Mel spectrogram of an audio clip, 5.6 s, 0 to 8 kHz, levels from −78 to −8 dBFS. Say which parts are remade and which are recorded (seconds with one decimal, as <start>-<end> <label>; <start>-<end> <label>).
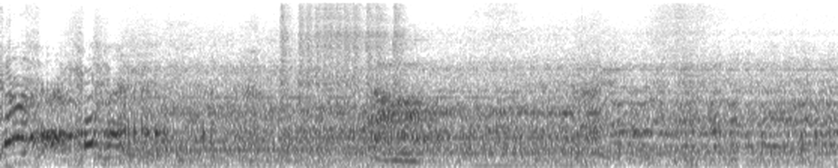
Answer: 0.0-0.8 remade; 0.8-4.0 recorded; 4.0-5.6 remade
